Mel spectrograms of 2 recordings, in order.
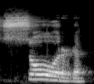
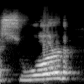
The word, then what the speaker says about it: sword: to remind you that it's sword its knots word it is sword this w here is silent you must not say swerd you must say sword that is the pronunciation when then there was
